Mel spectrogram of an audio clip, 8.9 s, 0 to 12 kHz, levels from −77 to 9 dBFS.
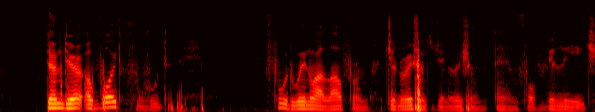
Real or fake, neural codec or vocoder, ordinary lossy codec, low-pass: fake; vocoder, 44.1 kHz, 128 mel bands, Pupu-Vocoder; none; 10.8 kHz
